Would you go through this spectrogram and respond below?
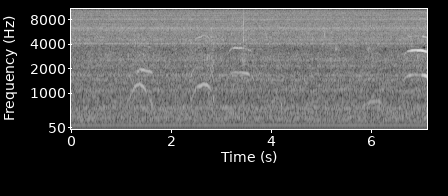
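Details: Brand-new Ragdoll kittens, four born in a home cattery in central Kansas, give a series of high, thin, arching mews spaced a second or so apart, with a low steady hum beneath.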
